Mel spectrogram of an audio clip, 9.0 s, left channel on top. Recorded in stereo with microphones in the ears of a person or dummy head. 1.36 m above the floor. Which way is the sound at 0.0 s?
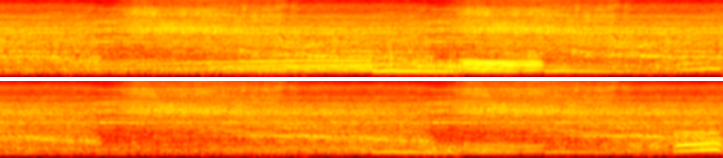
10° right (ahead or behind).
